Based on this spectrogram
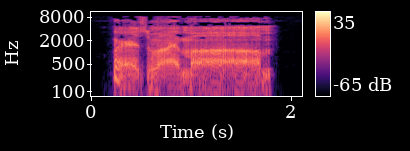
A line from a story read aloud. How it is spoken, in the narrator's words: Lenny asked weakly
